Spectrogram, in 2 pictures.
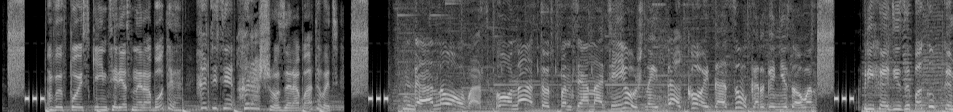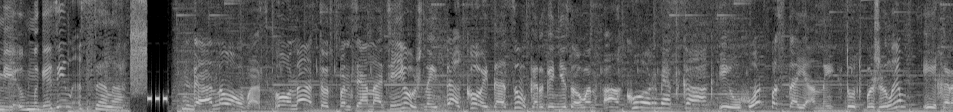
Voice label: russian voice over female commercial

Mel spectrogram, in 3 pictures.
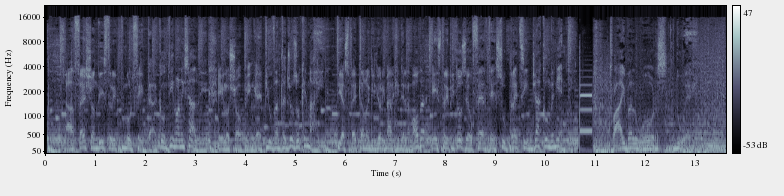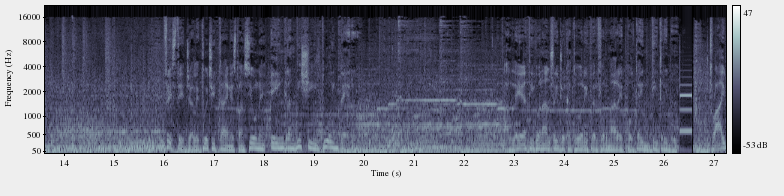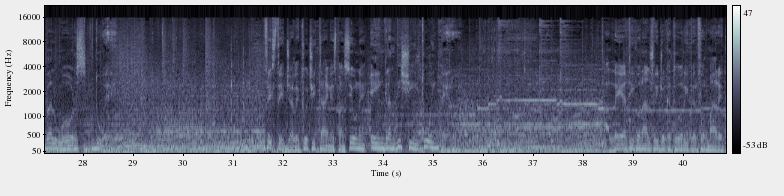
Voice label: italian voice over male commercial

